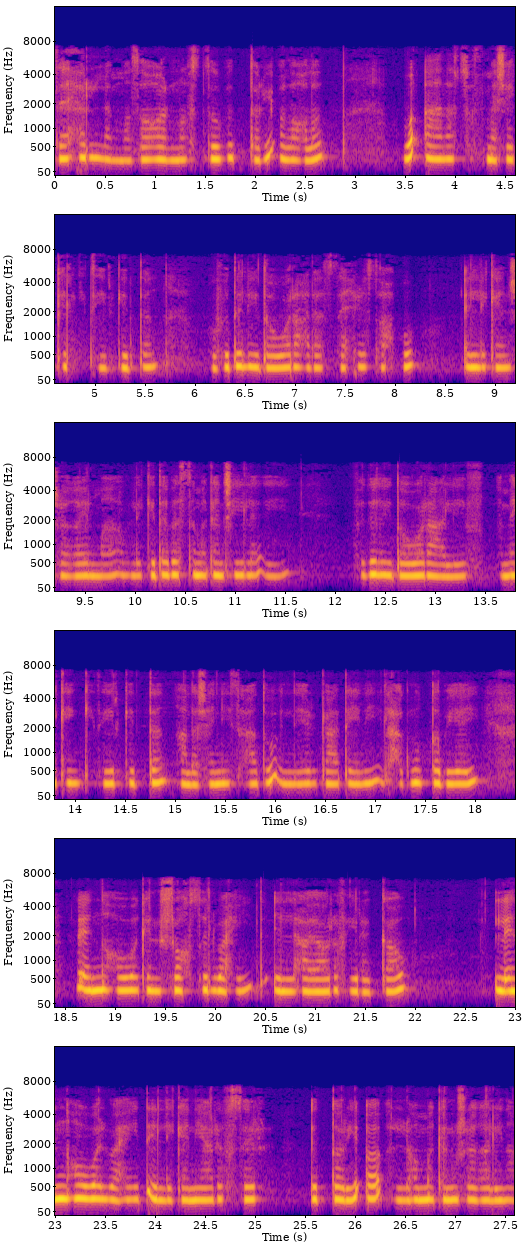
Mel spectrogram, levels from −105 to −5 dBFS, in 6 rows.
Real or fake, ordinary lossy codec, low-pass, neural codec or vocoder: real; AAC, 64 kbps; 7.2 kHz; none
